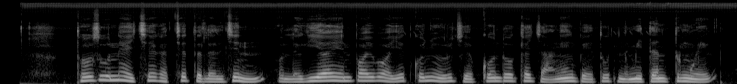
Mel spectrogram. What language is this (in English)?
Kalenjin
